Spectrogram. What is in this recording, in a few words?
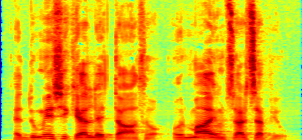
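"allettato", Italian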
